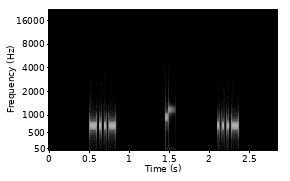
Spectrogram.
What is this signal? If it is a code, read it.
Morse code, heard as a keyed tone, about 40 wpm, 700 Hz. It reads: X V
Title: Single Letter-Number Alt - Rapid-Fire 40wpm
